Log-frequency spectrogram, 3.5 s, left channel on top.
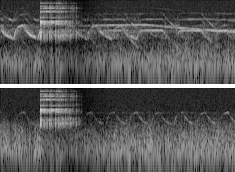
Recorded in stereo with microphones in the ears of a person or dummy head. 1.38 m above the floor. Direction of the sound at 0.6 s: Centre (ahead or behind).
